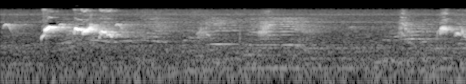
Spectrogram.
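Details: Captive Red-whiskered bulbul, a wild-caught bird from Vietnam, gives one loud, rapid warbled phrase of bright twisting whistles. Quieter scattered chirps follow, and a brief whistled note comes near the end.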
